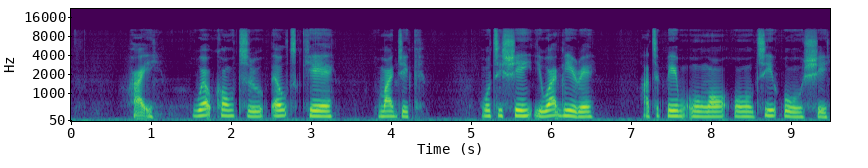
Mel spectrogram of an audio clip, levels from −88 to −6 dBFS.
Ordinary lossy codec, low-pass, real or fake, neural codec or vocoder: none; none; fake; autoencoder, 22.05 kHz, a latent of 192 numbers a frame, VITS, trained on many speakers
